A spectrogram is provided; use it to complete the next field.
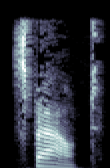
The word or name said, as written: spout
